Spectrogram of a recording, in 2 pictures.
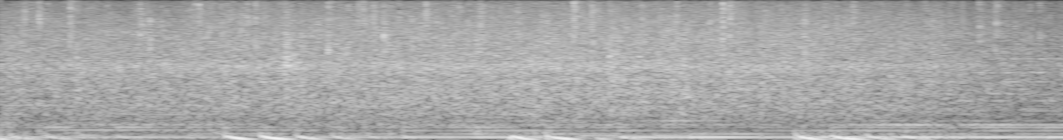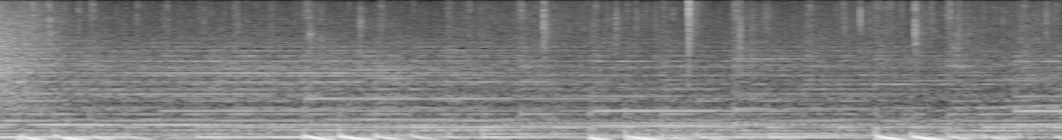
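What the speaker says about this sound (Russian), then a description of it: "Там уже тучи сгущаются, и дождь сейчас начнется" Loud, dense rainfall in the Minecraft video game hisses for about five seconds and then cuts off abruptly, while low rhythmic thuds continue underneath throughout.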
